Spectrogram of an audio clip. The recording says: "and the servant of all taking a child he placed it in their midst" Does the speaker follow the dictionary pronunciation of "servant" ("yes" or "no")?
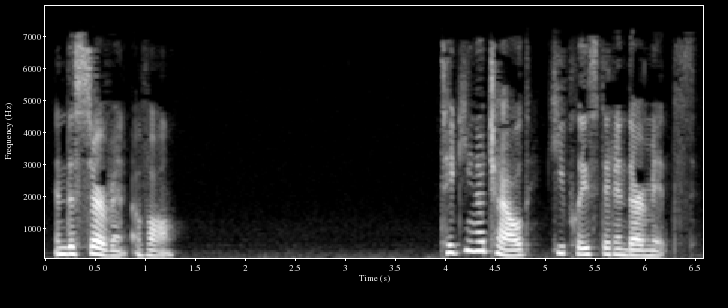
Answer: yes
